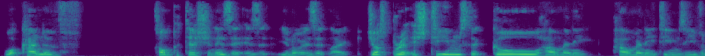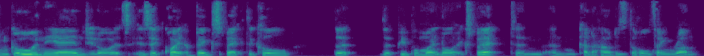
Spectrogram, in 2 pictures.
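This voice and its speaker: A Scottish man hosts a sports podcast in a conversational way. His voice is a little croaky and hoarse, sitting at a middling pitch. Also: steady tone, normal speed, a little mellow. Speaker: podcast host. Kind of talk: casual sports podcast chat.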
